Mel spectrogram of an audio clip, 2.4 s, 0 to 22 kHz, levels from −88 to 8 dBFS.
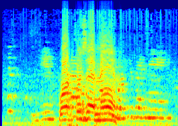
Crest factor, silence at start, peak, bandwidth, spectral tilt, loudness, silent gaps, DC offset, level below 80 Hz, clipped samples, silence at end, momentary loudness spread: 8 dB; 0.05 s; 0 dBFS; 18.5 kHz; -5 dB/octave; -7 LUFS; none; under 0.1%; -30 dBFS; 2%; 0 s; 19 LU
